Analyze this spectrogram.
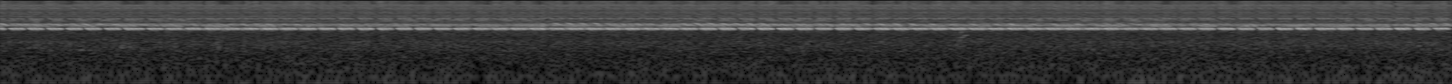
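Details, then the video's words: Continuous shrill trilling from crickets and other bugs on a summer night in the countryside, two steady high-pitched tones layered with slight flutter, unbroken for the whole stretch, with faint low noise beneath. "시골 야간 귀뚜라미, 벌레 소리"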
